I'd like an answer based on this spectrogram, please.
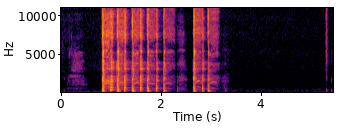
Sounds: Cough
